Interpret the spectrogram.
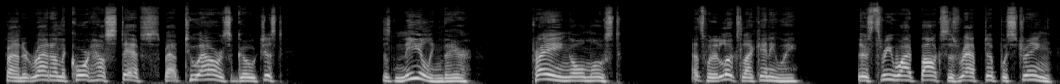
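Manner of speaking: a hint of a nervous sheriff; lightly voiced rattled sheriff. A narrator's reading. Sheriff reports the body.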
